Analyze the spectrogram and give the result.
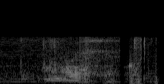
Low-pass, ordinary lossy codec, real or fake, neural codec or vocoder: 3.6 kHz; none; real; none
